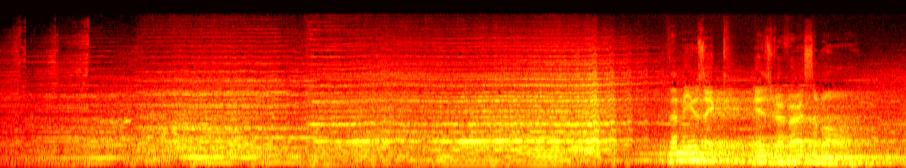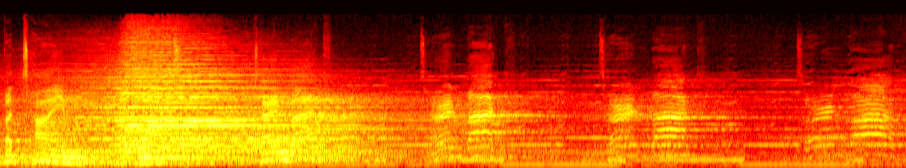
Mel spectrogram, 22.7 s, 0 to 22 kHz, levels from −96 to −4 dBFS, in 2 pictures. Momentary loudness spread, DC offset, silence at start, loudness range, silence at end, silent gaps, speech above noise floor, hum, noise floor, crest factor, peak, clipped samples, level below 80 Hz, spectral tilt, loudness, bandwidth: 20 LU; under 0.1%; 0.05 s; 13 LU; 0 s; none; 23 dB; none; -42 dBFS; 20 dB; -2 dBFS; under 0.1%; -44 dBFS; -4.5 dB/octave; -20 LUFS; 16 kHz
